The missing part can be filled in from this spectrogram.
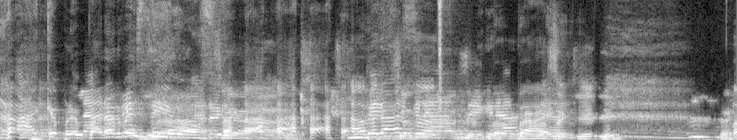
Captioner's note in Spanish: risas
